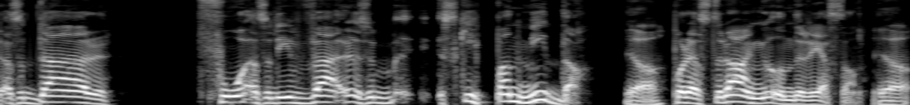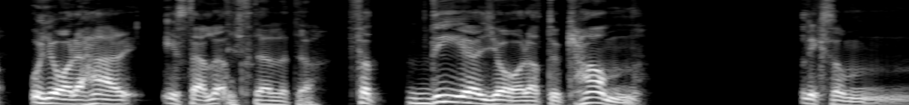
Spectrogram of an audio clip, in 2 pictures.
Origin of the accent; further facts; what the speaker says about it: Sweden; det är klart jag är svensk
